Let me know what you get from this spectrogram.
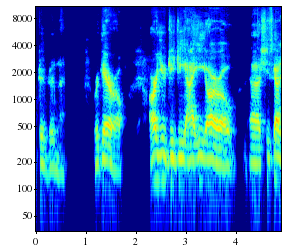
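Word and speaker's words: Ruggiero: three people on a really regular basis macy rigario which is are you yeah i said it wrong too didn't it rigaro r-u-g-g-i-e-r-o uh she's got a youtube channel she's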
